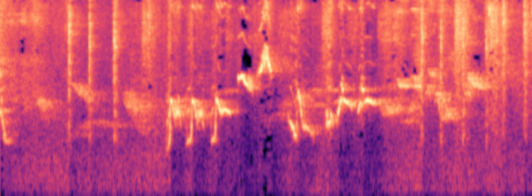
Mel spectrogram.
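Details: White-rumped shama (Copsychus malabaricus) dancing and singing: after soft clicks, a run of clear whistled notes swooping between low and high, some sharply rising, with dry ticking sounds between phrases.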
